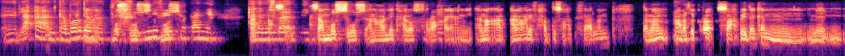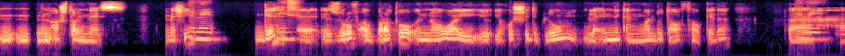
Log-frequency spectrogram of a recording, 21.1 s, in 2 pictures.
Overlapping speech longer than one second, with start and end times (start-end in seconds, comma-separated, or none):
1.0-2.3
